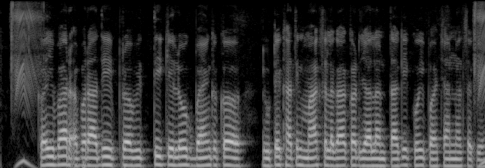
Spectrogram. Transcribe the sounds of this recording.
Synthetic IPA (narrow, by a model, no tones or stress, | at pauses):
kɐibaːɾɐ̰pɾaːd̪ʱipɾəwɪt̪ːikeloːɡbɛ̃ːŋkka | luːʈekʰaːt̪ɪɾmaːɡselɐɡakəɾd͡ʒaːlənt̪aːkikoːipəɦt͡ʃaːnːɐsɐkeː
